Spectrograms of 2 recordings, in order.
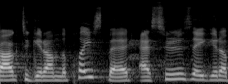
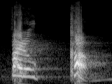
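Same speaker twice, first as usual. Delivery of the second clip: "Fido, come" barked much louder and sharp; harsh call; 9 semitones higher, 14 dB louder than usual. Shown as a demonstration. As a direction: snap the name like the dog is in trouble. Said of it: "too harshly".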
